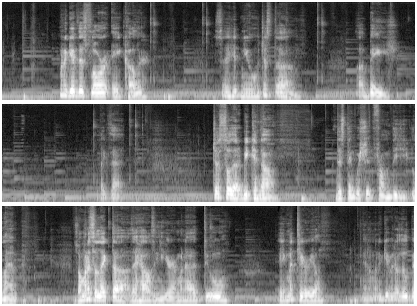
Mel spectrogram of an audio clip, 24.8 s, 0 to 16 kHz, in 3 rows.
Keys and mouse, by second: 0.6-0.9 shift+middle drag, 4.0 click, 10.8 click.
